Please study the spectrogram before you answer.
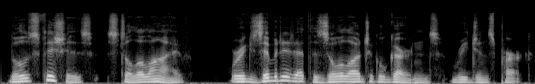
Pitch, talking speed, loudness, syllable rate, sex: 120 Hz, 110 wpm, -18 LUFS, 5.5 syllables/s, male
